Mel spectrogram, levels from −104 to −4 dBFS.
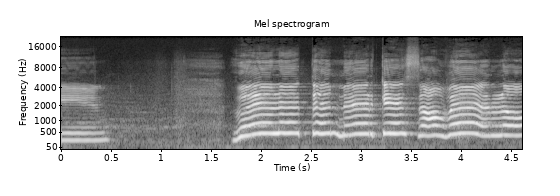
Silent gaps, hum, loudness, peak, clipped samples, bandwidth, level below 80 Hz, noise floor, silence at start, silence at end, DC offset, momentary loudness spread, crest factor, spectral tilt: none; none; -13 LUFS; 0 dBFS; under 0.1%; 16 kHz; -54 dBFS; -45 dBFS; 0 s; 0 s; under 0.1%; 12 LU; 16 dB; -1.5 dB/octave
